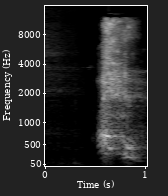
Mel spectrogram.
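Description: sneeze

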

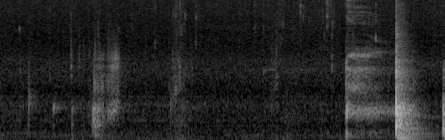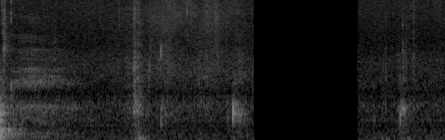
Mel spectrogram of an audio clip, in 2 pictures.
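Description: drinking water

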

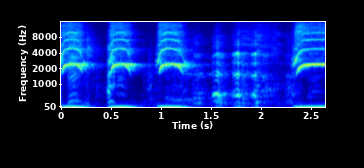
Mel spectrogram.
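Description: whistle being blown

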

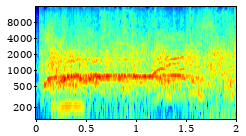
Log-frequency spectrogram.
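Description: audience applause

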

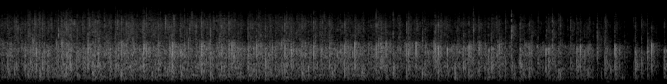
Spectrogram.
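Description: audience applause

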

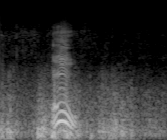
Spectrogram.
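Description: thunder and rain

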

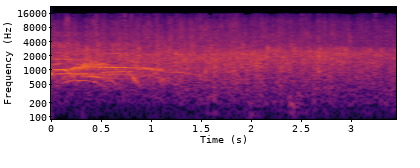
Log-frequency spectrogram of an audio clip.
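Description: audience round of applause

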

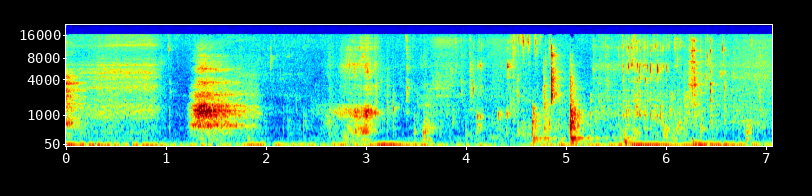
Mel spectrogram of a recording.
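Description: people sipping drinks

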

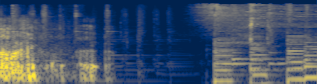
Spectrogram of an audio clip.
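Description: lion roar

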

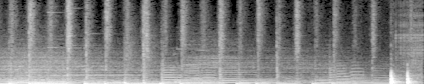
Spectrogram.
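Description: knocking on a door

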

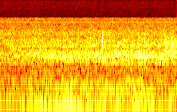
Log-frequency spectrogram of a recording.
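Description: car engine

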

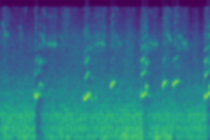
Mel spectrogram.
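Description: dog barking and whimpering

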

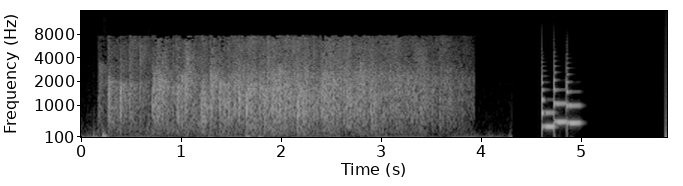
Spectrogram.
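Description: applause

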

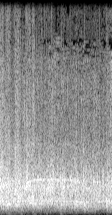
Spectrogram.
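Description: applause sound effect

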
